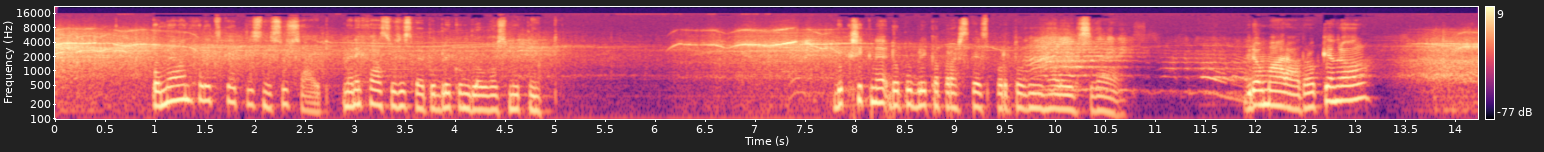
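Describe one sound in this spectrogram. A young woman sings loudly into a microphone.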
